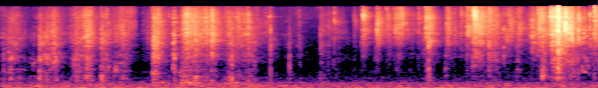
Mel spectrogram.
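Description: Trading cards shuffle and slide against each other in hands.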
